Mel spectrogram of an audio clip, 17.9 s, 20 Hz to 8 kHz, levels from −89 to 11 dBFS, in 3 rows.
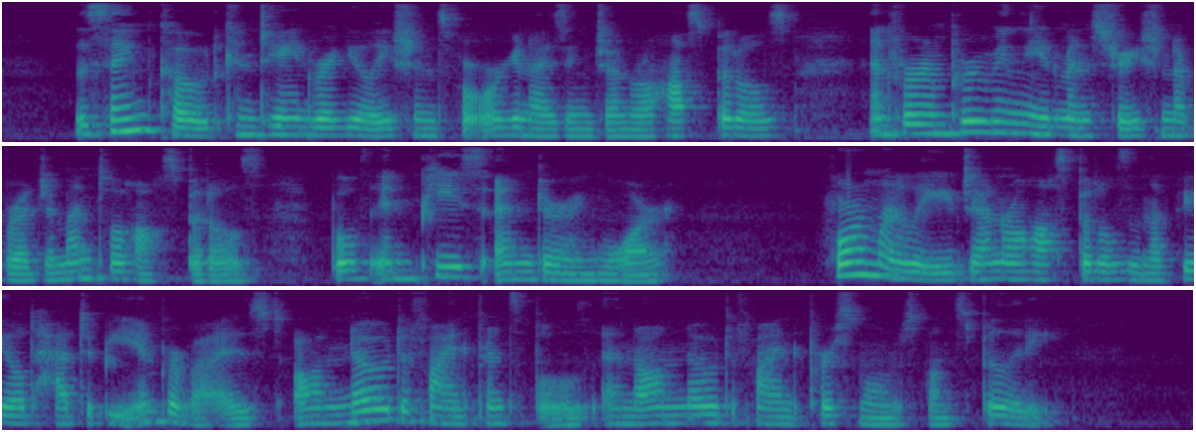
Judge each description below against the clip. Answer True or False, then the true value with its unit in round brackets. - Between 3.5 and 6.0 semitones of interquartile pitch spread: False (2.5 semitones)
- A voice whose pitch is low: False (165 Hz)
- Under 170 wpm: True (145 wpm)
